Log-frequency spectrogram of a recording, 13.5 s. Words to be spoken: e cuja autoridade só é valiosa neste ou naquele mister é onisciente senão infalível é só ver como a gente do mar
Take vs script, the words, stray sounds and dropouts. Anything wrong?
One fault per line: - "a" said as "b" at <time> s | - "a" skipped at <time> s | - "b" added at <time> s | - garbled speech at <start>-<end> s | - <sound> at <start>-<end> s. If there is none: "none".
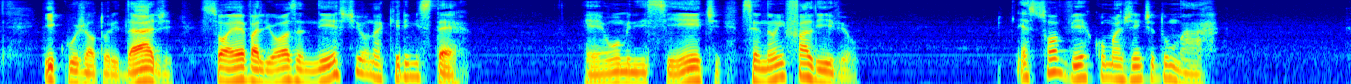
none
